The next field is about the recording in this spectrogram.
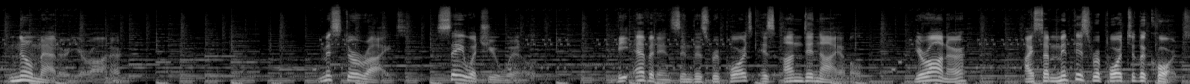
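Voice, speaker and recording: A man's voice: medium pitch, big pitch swings, unhurried, long pauses, over music. A man playing a smug, composed prosecutor. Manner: composed, condescending. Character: cool, smug male prosecutor.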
